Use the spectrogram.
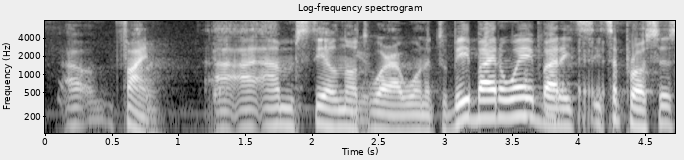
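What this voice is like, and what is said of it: Israeli accent in English. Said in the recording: “you just have an accent ... there's a flavor to it ... Israeli”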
